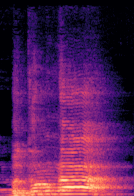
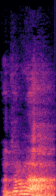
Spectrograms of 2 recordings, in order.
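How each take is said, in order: First: Louder, pressing the congregation for an answer; louder insistent call. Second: Said in the usual way. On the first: Real, not acted. Preacher pressing silent congregation for a reply, louder and insistent. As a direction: call it out to wake the room.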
